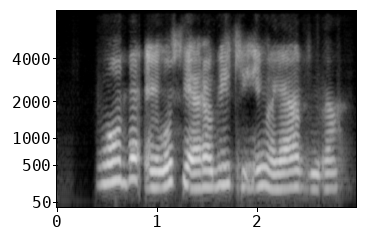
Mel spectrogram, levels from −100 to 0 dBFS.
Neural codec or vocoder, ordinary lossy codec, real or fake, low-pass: codec, 16 kHz, 1 kbps, FreqCodec, smaller model; none; fake; none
